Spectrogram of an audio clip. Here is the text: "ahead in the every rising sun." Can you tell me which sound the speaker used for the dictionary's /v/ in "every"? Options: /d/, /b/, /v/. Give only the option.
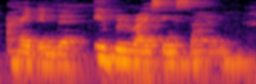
/b/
